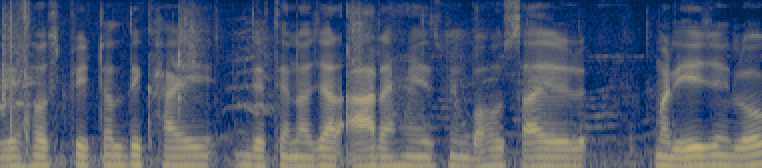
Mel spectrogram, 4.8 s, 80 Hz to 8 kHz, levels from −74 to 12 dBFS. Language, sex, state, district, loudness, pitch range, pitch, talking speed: Hindi, male, Bihar, West Champaran, -19 LUFS, 110-120 Hz, 115 Hz, 165 wpm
